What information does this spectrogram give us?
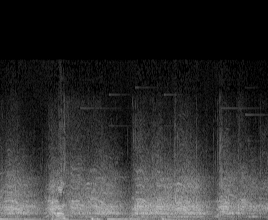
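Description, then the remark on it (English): A large crowd at a political rally chants and roars for Tommy Thompson, who is thinking about running for U.S. Senate, in rhythmic waves, loud and sustained, with voices swelling in repeated surges and a few shouted calls rising above the mass of noise. “Tommy Thompson is thinking about running for U.S. Senate, and the crowd is chanting.”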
